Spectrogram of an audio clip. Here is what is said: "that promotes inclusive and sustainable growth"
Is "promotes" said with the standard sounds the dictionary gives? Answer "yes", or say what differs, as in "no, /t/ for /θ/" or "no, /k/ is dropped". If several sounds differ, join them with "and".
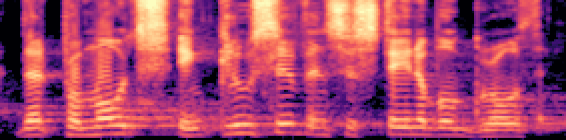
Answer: yes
